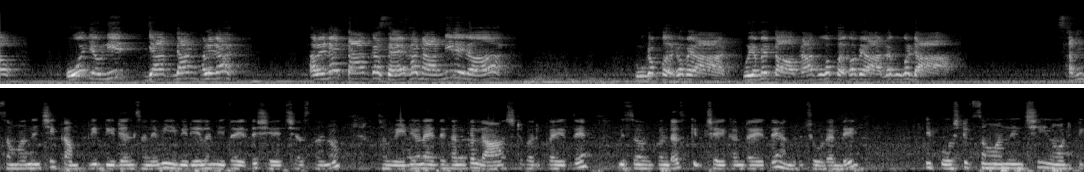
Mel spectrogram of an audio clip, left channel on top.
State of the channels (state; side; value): different; both; correlation 0.00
